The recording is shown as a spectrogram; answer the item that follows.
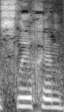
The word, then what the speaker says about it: Sligachan: Now, I'm going to show you the sign for the hotel just quickly, because I'm saying Sligachan, but you'll be sounding that and thinking, what is she saying?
